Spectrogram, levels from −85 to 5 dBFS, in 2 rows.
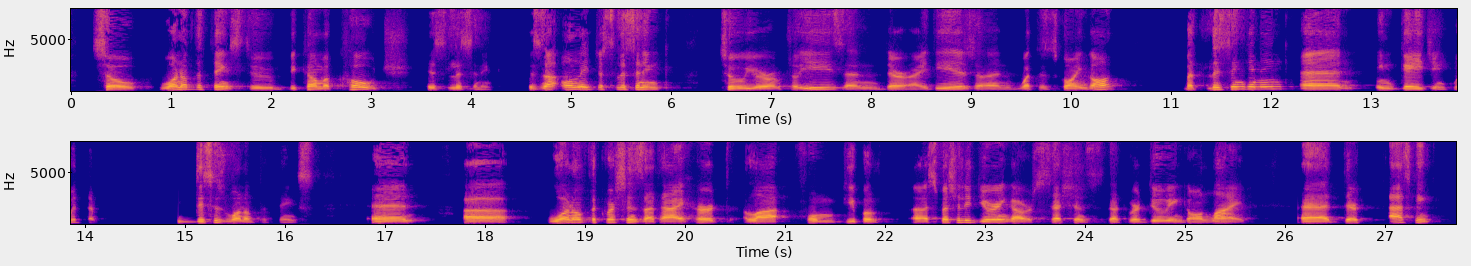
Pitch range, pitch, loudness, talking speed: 120-165 Hz, 145 Hz, -16 LUFS, 140 wpm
